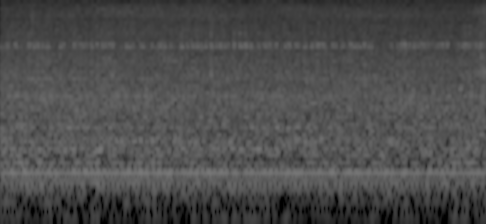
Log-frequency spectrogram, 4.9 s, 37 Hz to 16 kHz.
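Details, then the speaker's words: Samsung MD230 monitor after a repair, with a strong burning smell, mic held close to the display: steady low electrical buzz with a faint high whine and crackling hiss, like something internal frying or arcing. "buzzing, kind of a hissing, buzzing sound coming from this region of the display, almost as if something internal is frying. Like it sounds like something is really burning inside."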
